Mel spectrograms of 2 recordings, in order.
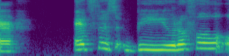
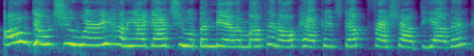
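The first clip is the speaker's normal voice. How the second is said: put-on sweet old lady; 10 semitones higher than usual. Retelling a kind customer, high sweet grandma voice. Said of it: "She goes".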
